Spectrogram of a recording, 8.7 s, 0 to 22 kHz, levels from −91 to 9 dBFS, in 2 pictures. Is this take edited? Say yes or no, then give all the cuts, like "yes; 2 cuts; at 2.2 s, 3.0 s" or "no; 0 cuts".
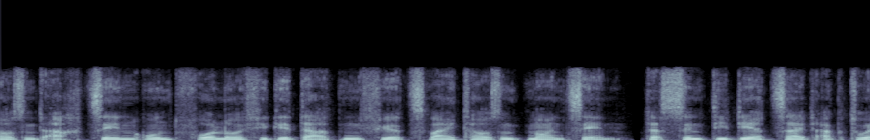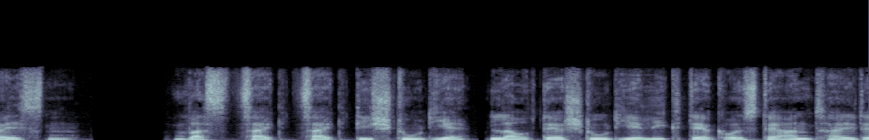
yes; 4 cuts; at 3.2 s, 5.1 s, 5.8 s, 6.7 s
